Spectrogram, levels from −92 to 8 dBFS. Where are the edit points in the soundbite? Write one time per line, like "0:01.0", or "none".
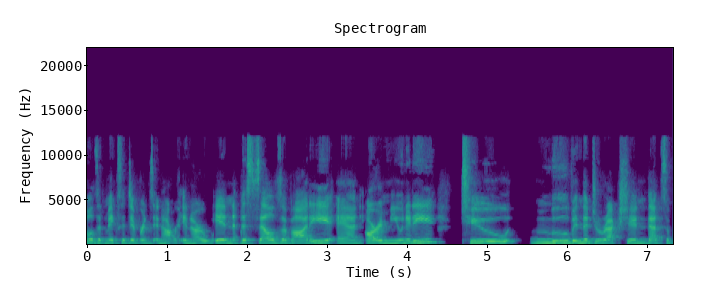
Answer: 0:01.1
0:01.6
0:01.9
0:02.5
0:03.4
